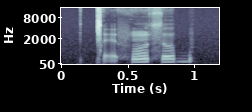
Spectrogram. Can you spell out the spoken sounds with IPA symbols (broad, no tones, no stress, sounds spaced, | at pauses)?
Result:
ǀ ɛ̰ f õ s ʊ b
